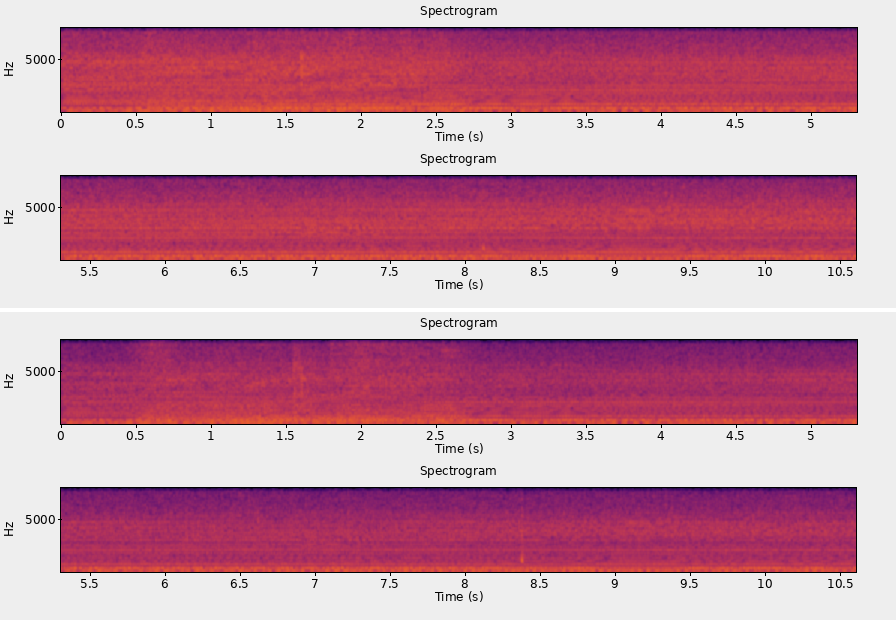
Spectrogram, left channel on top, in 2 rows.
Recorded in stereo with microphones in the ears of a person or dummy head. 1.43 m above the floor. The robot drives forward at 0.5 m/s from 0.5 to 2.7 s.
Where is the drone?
35° left (ahead or behind); by 10.6 s 30° left (ahead or behind).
